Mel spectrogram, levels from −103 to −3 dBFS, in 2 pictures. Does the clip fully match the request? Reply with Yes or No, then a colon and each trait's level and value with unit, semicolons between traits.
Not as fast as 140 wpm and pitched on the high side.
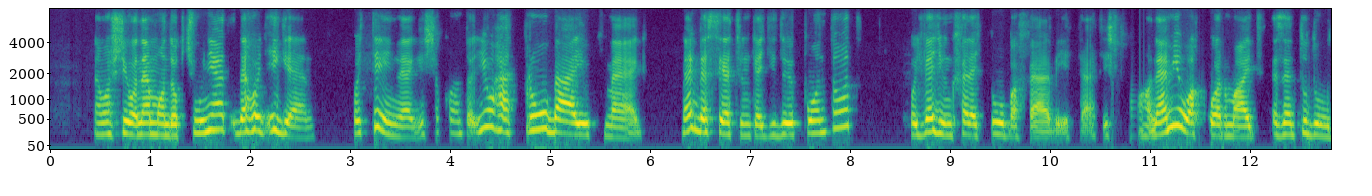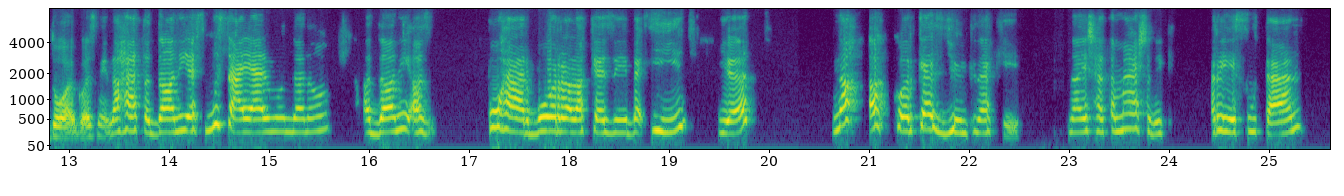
No: average, 145 wpm; very high, 250 Hz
